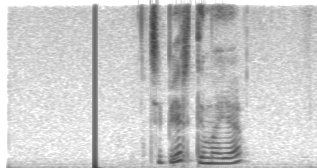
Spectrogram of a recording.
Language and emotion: Russian, positive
